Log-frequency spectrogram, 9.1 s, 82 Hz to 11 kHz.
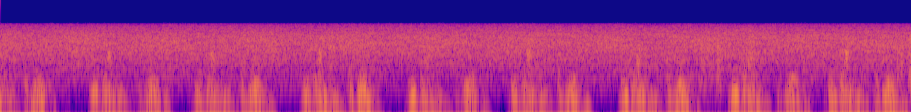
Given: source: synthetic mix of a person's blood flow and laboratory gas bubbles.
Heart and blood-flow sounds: Doppler ultrasound of blood flow; precordium
no bubbles
From the record:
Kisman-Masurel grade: 000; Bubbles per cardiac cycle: 0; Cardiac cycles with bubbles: 0%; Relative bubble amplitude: no bubbles discernible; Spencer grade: 0 (complete lack of bubble signals)

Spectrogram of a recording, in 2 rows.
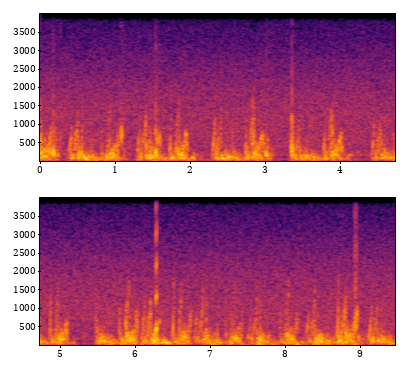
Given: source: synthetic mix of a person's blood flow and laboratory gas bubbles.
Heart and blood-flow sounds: Doppler ultrasound of blood flow; precordium
0.02-0.28 s: bubbles
1.06-1.15 s: bubbles
1.42-1.62 s: bubbles
2.99-3.08 s: bubbles
3.32-3.42 s: bubbles
6.24-6.33 s: bubbles
8.71-8.80 s: bubbles
8.92-9.02 s: bubbles
From the record:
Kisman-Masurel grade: 123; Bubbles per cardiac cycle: 1 to 2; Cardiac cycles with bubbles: 10 to 50%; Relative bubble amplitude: loud (0.450 to 0.775); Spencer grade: 2 (many but less than half of the cardiac periods contain bubble signals, singularly or in groups); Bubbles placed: anywhere in the cardiac cycle

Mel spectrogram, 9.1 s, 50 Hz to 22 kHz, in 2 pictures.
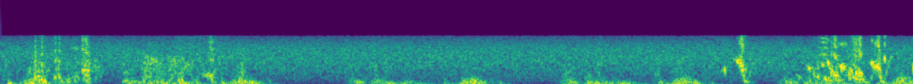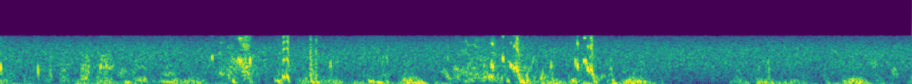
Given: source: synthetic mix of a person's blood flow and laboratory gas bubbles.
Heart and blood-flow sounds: Doppler ultrasound of blood flow; precordium
0.13-0.53 s: bubbles
0.60-1.15 s: bubbles
3.58-3.81 s: bubbles
3.97-4.64 s: bubbles
4.72-4.79 s: bubbles
5.03-5.49 s: bubbles
5.60-6.20 s: bubbles
6.37-6.53 s: bubbles
6.75-7.25 s: bubbles
7.38-7.61 s: bubbles
8.91-9.06 s: bubbles
9.10-9.13 s: bubbles
From the record:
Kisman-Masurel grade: 333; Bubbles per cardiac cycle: rolling drumbeat, 9 or more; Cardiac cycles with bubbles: 50 to 99%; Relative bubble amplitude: loud (0.450 to 0.775); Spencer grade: 3 (all of the cardiac periods contain showers or single bubble signals, but not dominating or overriding the cardiac motion signals); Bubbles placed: only in the low amplitude regions of the cardiac cycle

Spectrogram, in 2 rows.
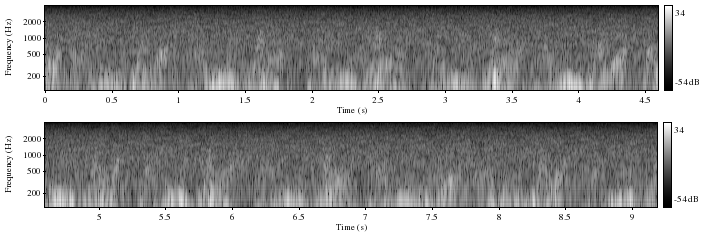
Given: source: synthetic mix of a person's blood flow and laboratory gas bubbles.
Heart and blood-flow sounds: Doppler ultrasound of blood flow; precordium
0.00-0.03 s: bubbles
0.18-0.35 s: bubbles
From the record:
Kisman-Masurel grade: 211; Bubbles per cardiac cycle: several, 3 to 8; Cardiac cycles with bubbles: 1 to 10%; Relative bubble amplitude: barely perceptible (0.100 to 0.250); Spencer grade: 1 (occasional bubble signal discernible with the cardiac motion signal, with majority of cardiac periods free of bubbles); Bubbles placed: anywhere in the cardiac cycle

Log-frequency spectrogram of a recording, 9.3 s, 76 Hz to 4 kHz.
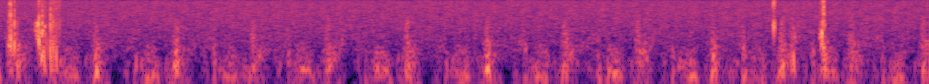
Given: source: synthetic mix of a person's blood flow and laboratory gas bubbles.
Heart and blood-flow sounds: Doppler ultrasound of blood flow; precordium
0.08-0.21 s: bubbles
0.35-0.63 s: bubbles
7.74-7.79 s: bubbles
7.90-8.01 s: bubbles
8.21-8.31 s: bubbles
From the record:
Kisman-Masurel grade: 223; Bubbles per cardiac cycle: several, 3 to 8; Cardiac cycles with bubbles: 10 to 50%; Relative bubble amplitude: loud (0.450 to 0.775); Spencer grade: 2 (many but less than half of the cardiac periods contain bubble signals, singularly or in groups); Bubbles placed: anywhere in the cardiac cycle

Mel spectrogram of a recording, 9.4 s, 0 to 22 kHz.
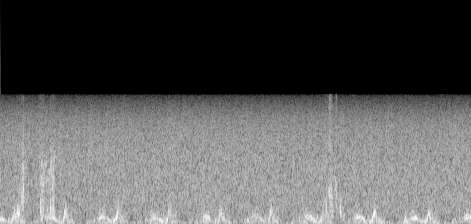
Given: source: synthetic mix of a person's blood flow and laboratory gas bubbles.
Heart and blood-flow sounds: Doppler ultrasound of blood flow; precordium
0.26-0.59 s: bubbles
0.78-1.13 s: bubbles
6.50-6.93 s: bubbles
From the record:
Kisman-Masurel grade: 223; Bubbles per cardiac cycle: several, 3 to 8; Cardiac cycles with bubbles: 10 to 50%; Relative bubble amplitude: loud (0.450 to 0.775); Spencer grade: 2 (many but less than half of the cardiac periods contain bubble signals, singularly or in groups); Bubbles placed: anywhere in the cardiac cycle

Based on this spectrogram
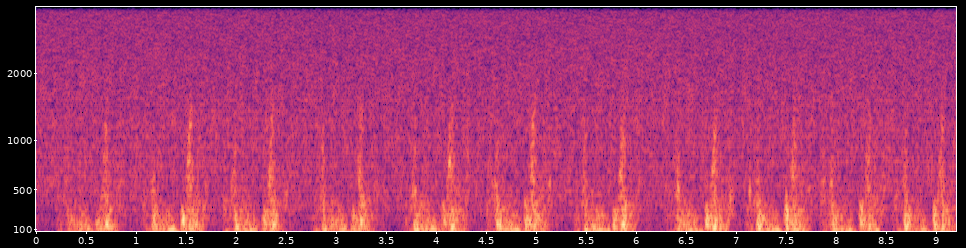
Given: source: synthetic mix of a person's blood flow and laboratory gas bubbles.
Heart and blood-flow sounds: Doppler ultrasound of blood flow; precordium
7.11-7.18 s: bubbles
From the record:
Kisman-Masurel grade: 111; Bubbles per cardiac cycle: 1 to 2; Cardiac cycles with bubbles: 1 to 10%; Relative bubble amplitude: barely perceptible (0.100 to 0.250); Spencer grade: 1 (occasional bubble signal discernible with the cardiac motion signal, with majority of cardiac periods free of bubbles); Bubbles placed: anywhere in the cardiac cycle

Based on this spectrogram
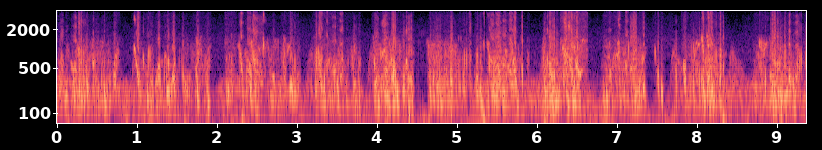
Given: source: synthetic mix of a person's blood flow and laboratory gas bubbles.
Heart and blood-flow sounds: Doppler ultrasound of blood flow; subclavian vein
0.00-0.81 s: bubbles
0.94-1.95 s: bubbles
2.08-3.06 s: bubbles
3.17-3.82 s: bubbles
3.93-4.47 s: bubbles
4.61-5.92 s: bubbles
6.03-6.63 s: bubbles
6.80-7.40 s: bubbles
7.45-7.61 s: bubbles
7.71-8.38 s: bubbles
8.69-9.38 s: bubbles
From the record:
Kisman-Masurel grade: 444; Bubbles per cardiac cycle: continuous sound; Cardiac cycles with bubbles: 100%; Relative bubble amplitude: maximal (0.775 to 0.999); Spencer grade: 4 (maximum detectable bubble signal sounding continuously throughout systole and diastole of every cardiac period, and overriding the amplitude of the normal cardiac signals); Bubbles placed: anywhere in the cardiac cycle

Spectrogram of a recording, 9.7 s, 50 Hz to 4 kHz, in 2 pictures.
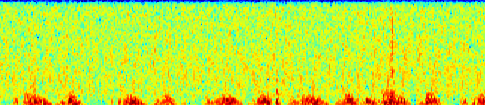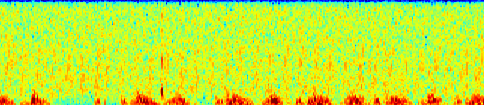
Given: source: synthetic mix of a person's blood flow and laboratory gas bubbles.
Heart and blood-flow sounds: Doppler ultrasound of blood flow; precordium
0.23-0.38 s: bubbles
2.74-2.83 s: bubbles
3.60-4.08 s: bubbles
6.44-6.51 s: bubbles
From the record:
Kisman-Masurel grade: 122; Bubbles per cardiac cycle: 1 to 2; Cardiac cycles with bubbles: 10 to 50%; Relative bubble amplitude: moderate (0.250 to 0.450); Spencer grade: 2 (many but less than half of the cardiac periods contain bubble signals, singularly or in groups); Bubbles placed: anywhere in the cardiac cycle

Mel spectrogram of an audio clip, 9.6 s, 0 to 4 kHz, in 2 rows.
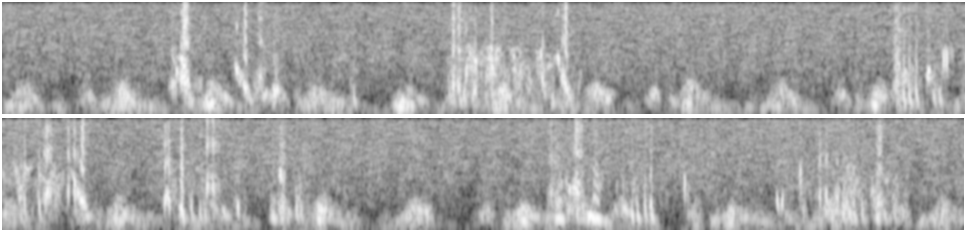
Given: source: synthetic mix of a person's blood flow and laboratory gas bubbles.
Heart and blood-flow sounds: Doppler ultrasound of blood flow; precordium
0.82-1.05 s: bubbles
1.14-1.42 s: bubbles
1.73-1.81 s: bubbles
2.20-2.91 s: bubbles
4.43-4.76 s: bubbles
4.79-5.30 s: bubbles
5.60-5.91 s: bubbles
5.95-6.04 s: bubbles
6.14-6.35 s: bubbles
7.53-7.85 s: bubbles
7.88-8.11 s: bubbles
8.19-8.28 s: bubbles
8.66-9.35 s: bubbles
From the record:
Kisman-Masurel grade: 332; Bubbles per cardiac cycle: rolling drumbeat, 9 or more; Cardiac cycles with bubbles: 50 to 99%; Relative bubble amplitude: moderate (0.250 to 0.450); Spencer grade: 3 (all of the cardiac periods contain showers or single bubble signals, but not dominating or overriding the cardiac motion signals); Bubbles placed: only in the low amplitude regions of the cardiac cycle

